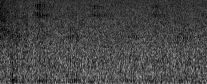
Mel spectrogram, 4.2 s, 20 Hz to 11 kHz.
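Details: Domestic cat Thomas purring during his first massage, December 6, 2021, eighteen days into his time in a new home; a steady, quiet low rumble continues throughout with soft room hiss.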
